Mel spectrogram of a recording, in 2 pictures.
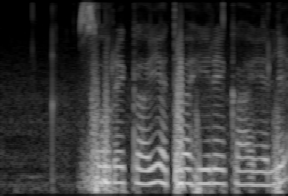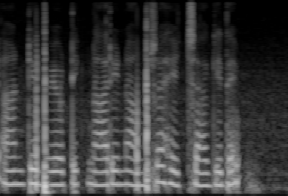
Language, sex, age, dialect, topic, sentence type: Kannada, female, 25-30, Mysore Kannada, agriculture, statement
